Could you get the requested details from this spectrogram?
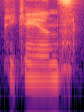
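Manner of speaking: "Pecans" as PEE-cans; PEE-cans pronunciation. Shown as a demonstration. Vlogger repeating the peas-in-a-can way, "Pecans" as PEE-cans. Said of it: "like peas in a can".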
